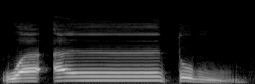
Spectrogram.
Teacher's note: Dibaca dengan samar nunnya ditahan dua harakat sambil bersiap-siap masuk ke huruf ta. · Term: ikhfa hakiki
